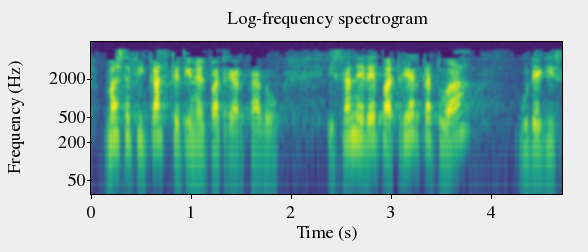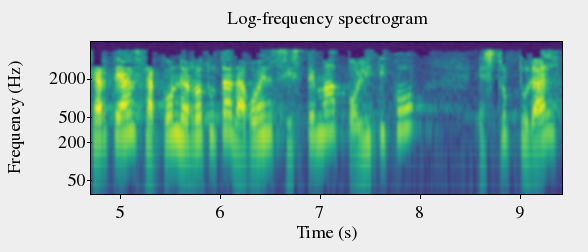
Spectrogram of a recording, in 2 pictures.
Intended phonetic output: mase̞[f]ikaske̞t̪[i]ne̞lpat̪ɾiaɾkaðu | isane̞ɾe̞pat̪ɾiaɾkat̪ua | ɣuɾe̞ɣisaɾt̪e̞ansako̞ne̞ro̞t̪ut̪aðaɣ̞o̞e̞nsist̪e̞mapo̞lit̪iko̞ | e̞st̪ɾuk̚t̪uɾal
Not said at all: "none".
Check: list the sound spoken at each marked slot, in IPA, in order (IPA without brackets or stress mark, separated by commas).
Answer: f, i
